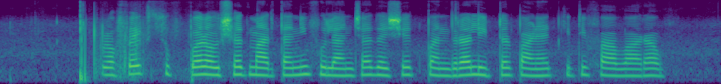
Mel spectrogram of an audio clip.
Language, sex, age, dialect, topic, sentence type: Marathi, female, 18-24, Varhadi, agriculture, question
